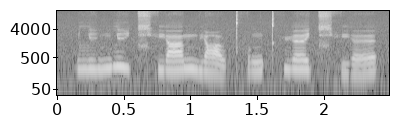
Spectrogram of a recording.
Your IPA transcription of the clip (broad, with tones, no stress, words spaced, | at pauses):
li˧˥ŋli˥˩ t͡ɕʰjä˧˥n̪jɑ̰˨˩ʊ̯t̪ʰɤ˦ŋ t̪ʰɥɛ˥t͡ɕʰjɛ˧˥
